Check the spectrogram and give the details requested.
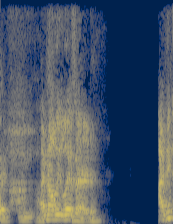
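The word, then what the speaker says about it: Anole: Anoli. Anola. It's like he's named after a lizard cuz he's a lizard type. Anoli lizard. I think it's Anoli.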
